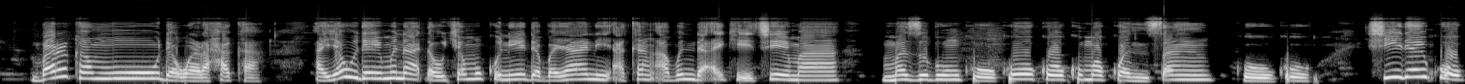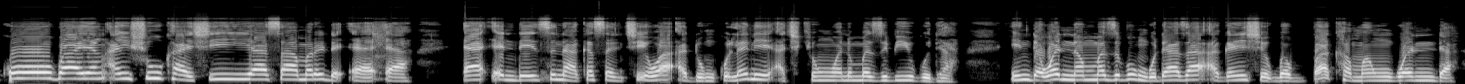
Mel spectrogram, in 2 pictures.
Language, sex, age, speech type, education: Hausa, female, 15-29, spontaneous, tertiary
